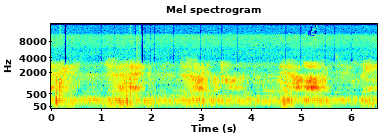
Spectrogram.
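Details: Psychogenic dysphonia: total whispered aphonia that does not match the patient's clinical condition; the patient claimed to be unable to vocalize.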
